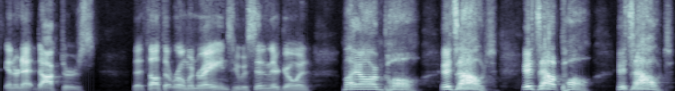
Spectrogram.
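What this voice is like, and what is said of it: Impression of Roman Reigns. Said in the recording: “that's your impersonation of ... Roman.”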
